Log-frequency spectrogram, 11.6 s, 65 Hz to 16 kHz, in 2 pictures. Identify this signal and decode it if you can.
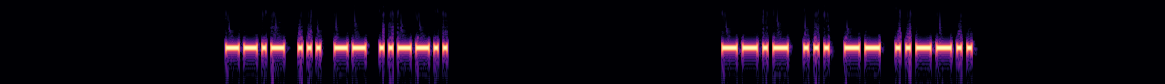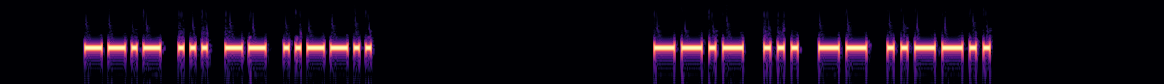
Morse code, heard as a keyed tone, about 43 wpm, 700 Hz. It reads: QSM? QSM? QSM? QSM?
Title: Speed-Racing Q-Codes - 35wpm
